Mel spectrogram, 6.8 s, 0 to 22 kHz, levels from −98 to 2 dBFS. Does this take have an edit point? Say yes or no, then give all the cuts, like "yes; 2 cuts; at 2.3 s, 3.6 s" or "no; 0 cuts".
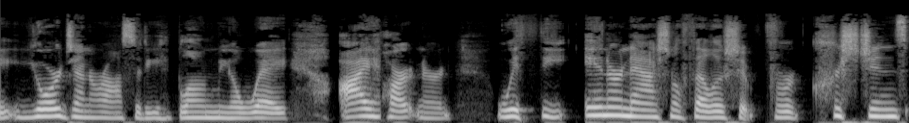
yes; 2 cuts; at 1.2 s, 2.8 s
